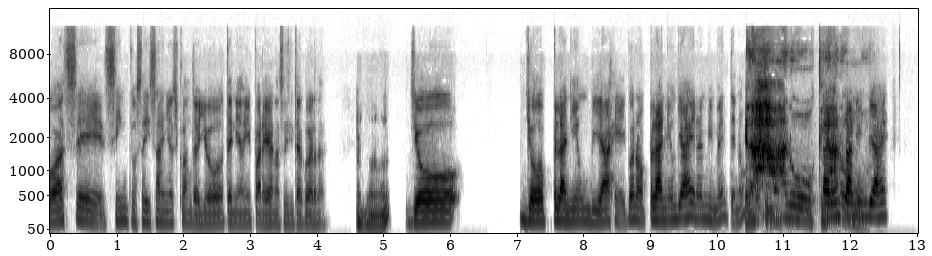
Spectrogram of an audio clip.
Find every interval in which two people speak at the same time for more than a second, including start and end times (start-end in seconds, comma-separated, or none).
10.4-12.0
